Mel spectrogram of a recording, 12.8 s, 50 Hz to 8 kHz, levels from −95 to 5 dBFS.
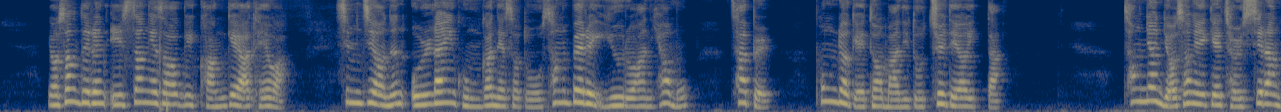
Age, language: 20-39, Korean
